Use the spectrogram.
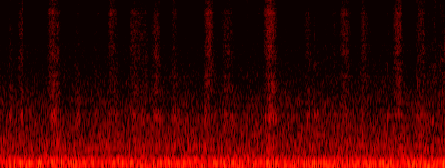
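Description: A pencil drawing blades of grass on paper, heard as quiet, close, rhythmic scratching strokes, short and repeated, with no talk.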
